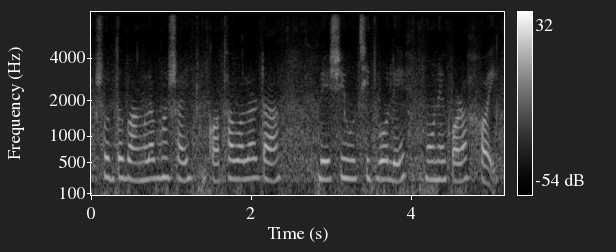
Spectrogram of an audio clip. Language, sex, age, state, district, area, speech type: Bengali, female, 18-30, West Bengal, Hooghly, urban, spontaneous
